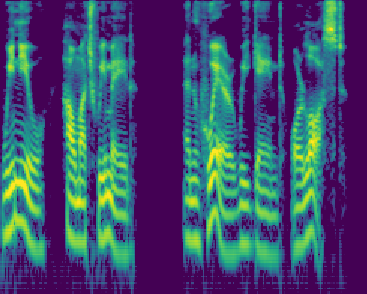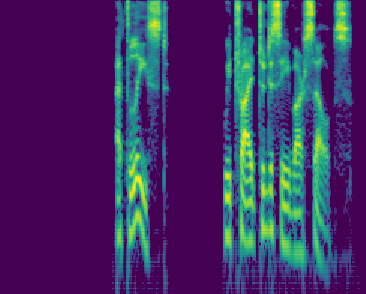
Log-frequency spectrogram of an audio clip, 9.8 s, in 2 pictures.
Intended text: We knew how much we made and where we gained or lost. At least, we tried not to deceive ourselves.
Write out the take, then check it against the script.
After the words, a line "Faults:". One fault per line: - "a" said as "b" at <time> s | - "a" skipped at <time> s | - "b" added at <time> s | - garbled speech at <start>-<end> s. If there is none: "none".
We knew how much we made and where we gained or lost. At least, we tried to deceive ourselves.
Faults:
- "not" skipped at 8.3 s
